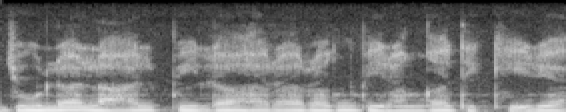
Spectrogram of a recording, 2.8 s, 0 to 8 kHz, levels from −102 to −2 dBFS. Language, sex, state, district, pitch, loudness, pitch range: Rajasthani, female, Rajasthan, Churu, 160 Hz, -15 LUFS, 155-165 Hz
